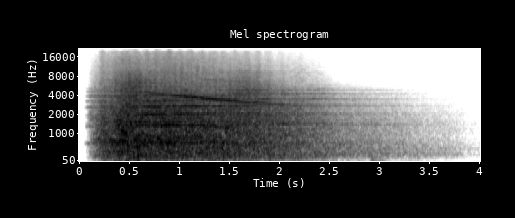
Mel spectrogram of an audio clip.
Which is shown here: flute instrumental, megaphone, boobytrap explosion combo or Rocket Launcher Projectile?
Rocket Launcher Projectile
